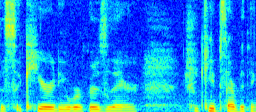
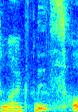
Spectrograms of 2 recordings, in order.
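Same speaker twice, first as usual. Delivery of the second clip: higher, badly faked British accent; poor mock British accent; 7 semitones higher, 4 dB quieter than usual. Shown as a demonstration. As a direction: attempt a British accent, hammed up. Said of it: "he has a British accent".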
